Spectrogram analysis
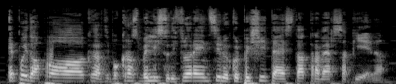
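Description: A man's voice: a little high, quick pace, faint music behind. A young man co-hosting a casual football chat, giving opinions in a slangy way. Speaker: football podcast co-host.

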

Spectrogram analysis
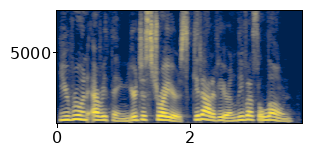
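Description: A woman's voice: fairly high pitch, expressive, fairly quick, voice pushed up. A woman playing a fierce defiant mother. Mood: desperate. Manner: defiant, scornful, shouting back. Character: small fierce defiant mother facing soldiers.

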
